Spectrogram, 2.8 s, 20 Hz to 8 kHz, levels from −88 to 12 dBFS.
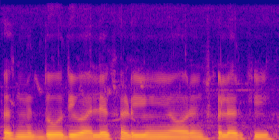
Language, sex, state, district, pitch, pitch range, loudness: Hindi, male, Uttar Pradesh, Lucknow, 110 Hz, 110-115 Hz, -12 LUFS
